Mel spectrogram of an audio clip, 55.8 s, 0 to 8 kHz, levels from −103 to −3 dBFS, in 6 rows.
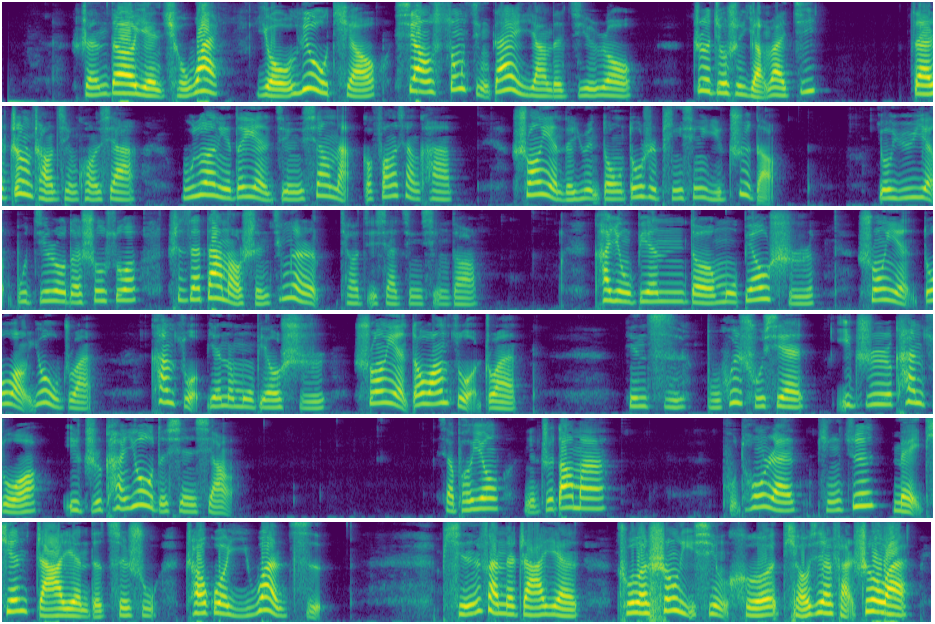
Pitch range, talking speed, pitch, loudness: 215-315 Hz, 170 characters per minute, 255 Hz, -15 LUFS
